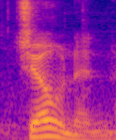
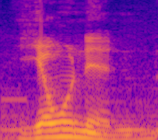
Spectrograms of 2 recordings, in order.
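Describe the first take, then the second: First: The name begins with a J sound. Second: The name begins with a Y sound. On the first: The speaker calls it right. "oh, it's Jonan" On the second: The speaker calls it wrong. "I've been pronouncing it like that"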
